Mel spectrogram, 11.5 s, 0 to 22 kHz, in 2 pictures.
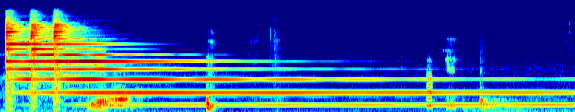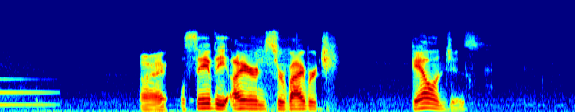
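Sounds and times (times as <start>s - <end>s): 
bell struck and ringing: 0.0s - 6.4s
speech: 2.0s - 2.2s, 7.6s - 9.2s, 9.9s - 10.6s.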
